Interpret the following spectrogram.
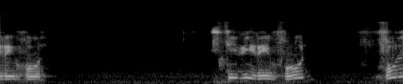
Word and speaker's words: Vaughan: Vaughan, ça s'écrit Vaughan, mais dans leur culture, eux, ils appellent ça Vaughan.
